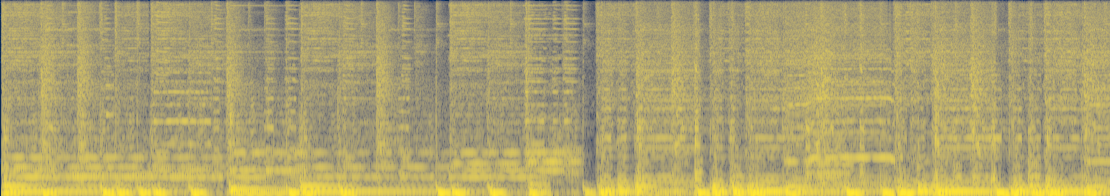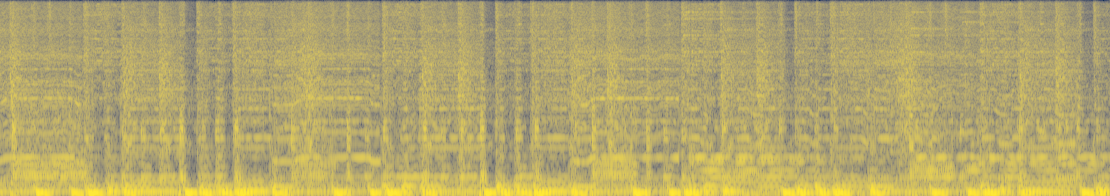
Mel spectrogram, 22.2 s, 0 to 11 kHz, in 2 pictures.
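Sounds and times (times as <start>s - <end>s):
energetic hype double music loop: 0.0s - 22.2s.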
